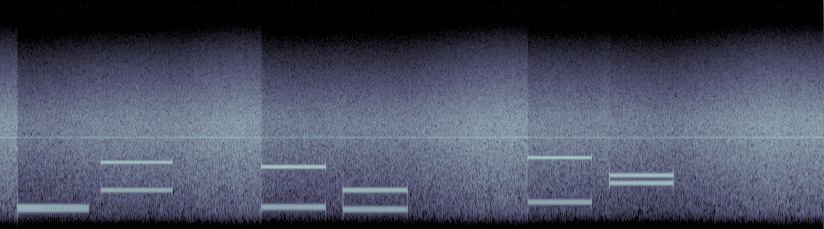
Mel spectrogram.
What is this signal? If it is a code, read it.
Aircraft SELCAL, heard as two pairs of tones, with radio static. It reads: AB-HR BQ-AH DS-KM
